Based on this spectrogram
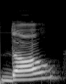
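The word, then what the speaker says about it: though: जाएंगे ठीक ना चलिए टी एच ओ यू जी एच दाव इसको हम लोग दाव पढ़ेंगे ना कि थॉट पढ़ेंगे देखिए टी एच ओ यू जी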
